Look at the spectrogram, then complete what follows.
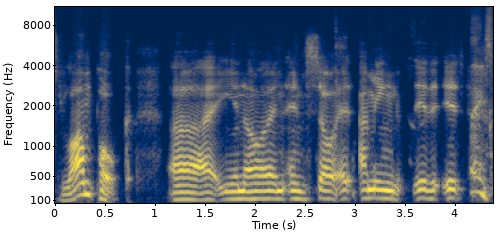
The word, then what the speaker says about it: Lompoc: he calls Lompoc Lompoc, because it's spelled Lompoc. And by the rules, it would be Lompoc. But for the sake of not being ignorant, it's Lompoc.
